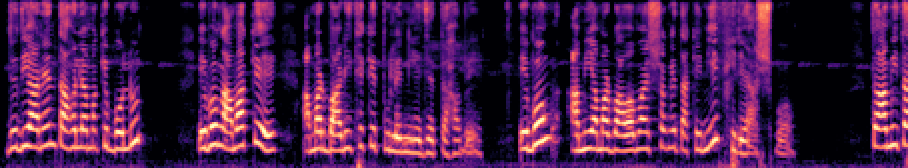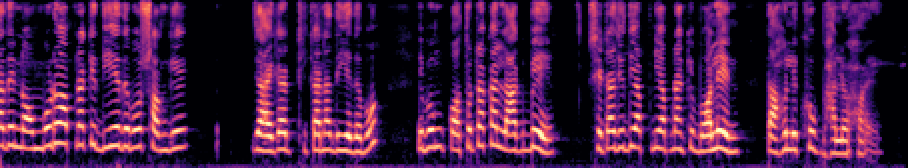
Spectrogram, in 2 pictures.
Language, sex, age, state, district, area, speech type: Bengali, female, 60+, West Bengal, Paschim Bardhaman, urban, spontaneous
